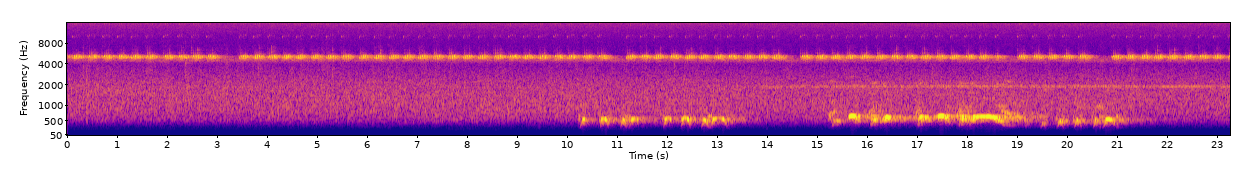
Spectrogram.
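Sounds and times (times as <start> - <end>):
pulsing insect chorus: 0.0 - 23.2
barred owl hooting: 10.2 - 13.6, 15.2 - 21.3.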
